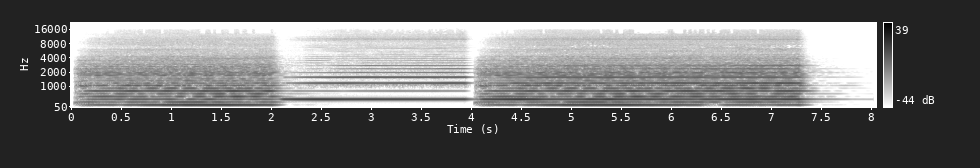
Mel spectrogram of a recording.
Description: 3/1 generates a perfect fifth.
This note is actually an octave plus a fifth above the tonic.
